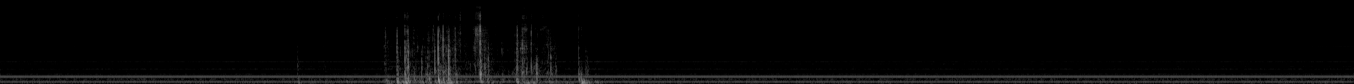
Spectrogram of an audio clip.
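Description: Paper leaflet rustling and crinkling as it is handled and turned over, for about two seconds starting about four seconds in, over a steady electrical hum.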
